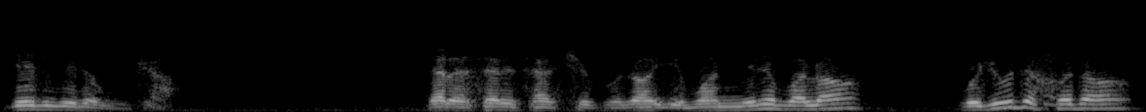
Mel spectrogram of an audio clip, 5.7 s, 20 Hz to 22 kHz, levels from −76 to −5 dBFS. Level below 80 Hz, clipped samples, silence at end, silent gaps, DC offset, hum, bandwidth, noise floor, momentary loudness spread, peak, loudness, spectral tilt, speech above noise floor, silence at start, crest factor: -76 dBFS; under 0.1%; 0.1 s; none; under 0.1%; none; 4.4 kHz; -72 dBFS; 10 LU; -24 dBFS; -38 LUFS; -8 dB/octave; 36 dB; 0.05 s; 16 dB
